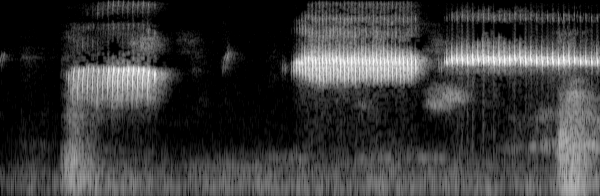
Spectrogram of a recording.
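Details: Rolling canary song to encourage other canaries to sing, heard as separate buzzy trills at a high pitch with short gaps between them and a faint low rustle.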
